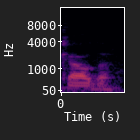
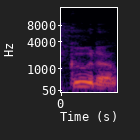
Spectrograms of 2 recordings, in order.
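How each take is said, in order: First: Gouda said the Dutch way, opening on a throaty G and rhyming with HOW-da. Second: Gouda said the English way, GOO-da, like the cheese. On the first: Correcting a friend on the Dutch name, throaty Dutch Gouda. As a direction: put the Dutch sound into Gouda, throaty start and HOW vowel. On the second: Telling a friend how English speakers say the cheese, plain GOO-da. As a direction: give Gouda the everyday English GOO-da sound. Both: Shown as a demonstration. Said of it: "but it's pronounced Gouda".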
